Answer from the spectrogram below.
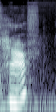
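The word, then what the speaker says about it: Halff: It's spelled like half. H-A-L-F. – Oh. Okay. – But it's pronounced Half. It's a German name.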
